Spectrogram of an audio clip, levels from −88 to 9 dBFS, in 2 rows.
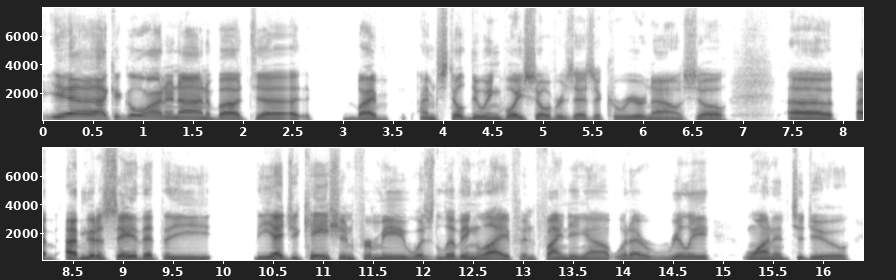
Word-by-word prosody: Yeah. 180 +1 +4
I 165 - +1
could 165 -2 -8
go 150 0 0
on 145 -1 0
and 135 -2 -1
on 125 -2 +2
about, 105 -1 0
uh, 100 -1 +1 0.4
my 105 +3 +1 0.4
I'm 100 0 -3
still 135 +5 -1
doing 120 -2 -1
voiceovers 90 -6 -1
as 90 0 -3
a 90 - -6
career 95 +1 -4
now. 85 -4 -4
So, 80 -3 -3 0.6
uh, 95 -1 +3 0.2
I'm 115 +2 +2
I'm 130 +1 +8
gonna 135 -2 +4
say 130 -1 +4
that 110 -1 +1
the 105 -2 -2 0.4
the 110 +5 +3
education 130 -2 +2
for 110 +1 -4
me 120 +1 +2
was 95 -8 -4
living 120 +5 +1
life 95 -3 +1
and 85 -1 -7
finding 110 -1 -1
out 100 -1 -3
what 95 -2 -5
I 85 - 0
really 115 +8 -2 0.3
wanted 105 +1 -1
to 105 - -4
do, 85 -3 -2
105 Hz, 155 wpm, -25 LUFS, 95-125 Hz, 0.6 s, I'm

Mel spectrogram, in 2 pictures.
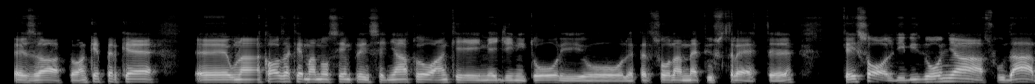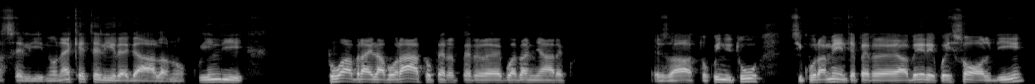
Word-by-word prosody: Esatto. 105 0 +2
Anche - - 0
perché, 125 -2 +1 0.3
ehm, 110 0 +2
una 115 0 +1
cosa 135 +3 +1
che - - 0
m'hanno 120 0 +1
sempre 120 -1 -2
insegnato, 115 +1 0
anche 110 +1 -1
i 105 -1 -1
miei 100 0 -1
genitori 100 -1 -1
o 90 -1 +1
le 85 0 -1
persone 105 0 0
a 100 - +1
me 100 0 +1
più - - -4
strette, 85 +1 -1 0.4
che - - 0
i 130 - +2
soldi 100 -6 0
bisogna 130 +3 +1
sudarseli, 90 -5 -1
non 90 +3 -6
è 115 - +1
che 120 - -2
te 115 - 0
li 105 -2 -1
regalano. 80 -3 0
Quindi, 110 -2 0 0.8
tu 130 +3 +2
avrai 125 -4 +2
lavorato 115 +2 +2
per 105 -1 -3
per 100 -1 0
guadagnare 105 -1 -1
q - - -36 0.8
esatto. 90 +4 0
Quindi, 115 -2 0
tu, 140 +1 +1 0.3
sicuramente, 115 +4 0
per 100 - 0
avere 100 +3 +2
quei 105 -1 0
soldi, 110 +7 0
105 Hz, 140 wpm, -23 LUFS, 100-115 Hz, 0.8 s, Esatto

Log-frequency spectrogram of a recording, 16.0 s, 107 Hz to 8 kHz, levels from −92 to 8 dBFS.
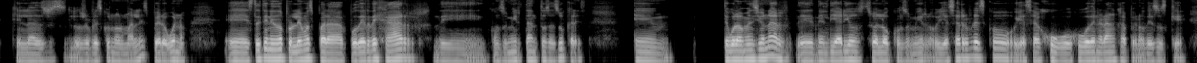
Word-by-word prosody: que 100 - -8
las 105 +5 -5
los 125 -8 -7
refrescos 105 +2 -4
normales, 110 +10 -5
pero, - - +3
bueno, 110 -4 0 0.5
estoy 110 +3 0
teniendo 140 -1 +5
problemas 130 +2 +3
para 110 -5 +4
poder 115 +3 +4
dejar 135 +1 +2 0.2
de 100 -1 -10
consumir 105 +2 -7
tantos 120 -1 -4
azúcares, 135 +7 -5 0.6
em, 110 -4 -6 0.7
te - - +2
vuelvo 125 0 +7
a - - -2
mencionar, 135 0 +1
eh, 110 0 +1
del 110 -1 -4
diario 115 +2 +4
suelo 110 -2 +2
consumir, 105 0 -7
o - - -6
ya 105 +1 -1
sea 135 - +2
refresco 145 0 +1
o - - -4
ya - - -1
sea 110 0 0
jugo 105 -3 -1
jugo 115 0 +3
de 115 - +5
naranja, 115 0 -1
pero - - -7
de 100 - -2
esos 105 +1 -7
que 125 - -9
115 Hz, 160 wpm, -24 LUFS, 105-130 Hz, 0.7 s, vuelvo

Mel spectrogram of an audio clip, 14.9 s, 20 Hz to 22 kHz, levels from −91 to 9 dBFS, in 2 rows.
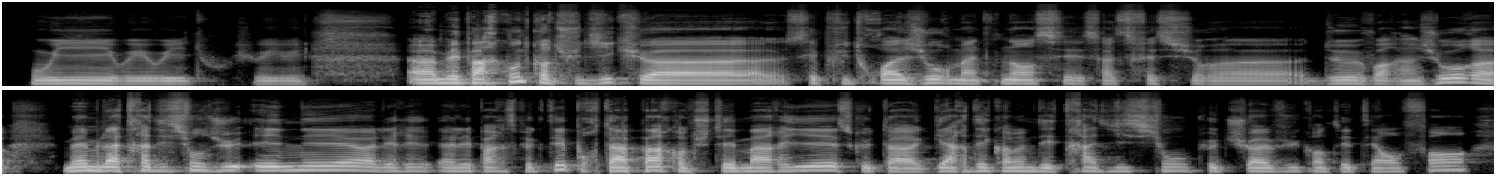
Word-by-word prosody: Oui, 110 -1 -2
oui, 100 0 -4
oui, 100 0 -4
tout 100 +1 -22 0.2
q 105 - -14
oui, 100 -1 -7
oui, 95 - -8 0.5
heu, 120 0 +6
mais 130 +1 +6
par 130 +1 +7
contre, 175 +2 +3
quand - - +5
tu - - -6
dis 115 +5 -3
que, 130 -3 -1
heu, 110 -1 +4
c'est - - -7
plus - - -11
3 120 -1 +2
jours 120 +2 -1
maintenant, 110 0 -1
c'est 110 -1 -6
ça 100 +1 -8
se 100 - -10
fait 110 - -9
sur, 105 0 -9
heu, 100 -1 -7
2, 105 +3 -5
voire 100 -2 -4
1 100 - -6
jour, 140 +6 0
heu, 115 - +2 0.3
même 135 +2 +4
la 135 -1 +8
tradition 135 0 0
du 140 +2 +1
henné, 150 +2 +3
heu, 145 - +3
elle 130 - -1
est 125 - -2
ré 125 0 -7
elle 120 0 -4
est 125 - -2
pas 125 0 -2
respectée? 125 +7 -3
Pour - - -8
ta 120 -1 +7
part 135 +3 +4
quand 125 - -1
tu 105 - -6
t'es 120 - 0
mariée, 125 +5 +2
est-ce 145 - -3
que - - -4
tu 115 -1 -2
as 105 0 +2
gardé 125 +3 -1
quand 125 - -1
même 125 0 -1
des 115 -2 -3
traditions 125 +2 -5
que 120 0 -6
tu 120 +1 -7
as 115 - +4
vu 115 +2 -8
quand 120 0 -5
tu 115 - -6
étais 115 -1 -7
enfant, 145 +8 -3
120 Hz, 275 wpm, -22 LUFS, 110-130 Hz, 0.5 s, la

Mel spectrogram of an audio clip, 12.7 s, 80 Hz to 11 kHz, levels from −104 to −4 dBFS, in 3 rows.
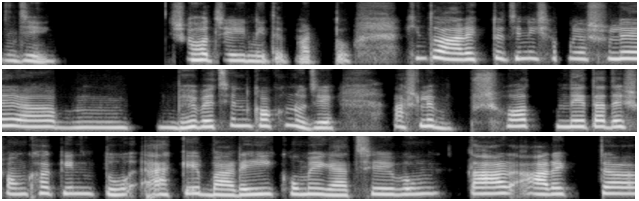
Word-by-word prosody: জি। 250 - -1 1.0
সহজেই 280 -2 +1
নিতে - - -5
পারত। - - -8 0.5
কিন্তু 355 +2 -3
আরেকটা 305 +3 +2
জিনিস 335 -1 -3
আপনি 335 -1 -8
আসলে 330 +1 0 0.3
আ - - +2 0.3
উম 260 0 -3 0.5
ভেবেছেন 290 +5 +1
কখনো 320 0 0
যে, 250 - +2 0.5
আসলে 320 +3 0 0.4
সৎ 315 0 +1 0.3
নেতাদের 295 -1 +3
সংখ্যা 285 +2 -1
কিন্তু 295 -3 -3 0.3
একেবারেই 255 -1 +2 0.2
কমে 275 0 +1
গেছে 235 +4 -1
এবং 265 +2 -1 0.3
তার 295 +1 +7 0.2
আরেকটা 280 +2 +3
290 Hz, 120 wpm, -22 LUFS, 265-310 Hz, 1.0 s, তার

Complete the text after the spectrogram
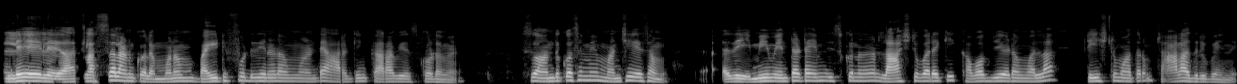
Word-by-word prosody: లేదు, 165 0 +9
లేదు. 130 -2 +5
అట్లా 150 +3 0
అస్సలనుకోలేం, 155 -9 +2
మనం 150 +3 0 0.2
బయటి 150 +5 +2
ఫుడ్ 180 -3 -3
తినడం 155 -2 -1 0.2
అంటే 140 +4 -6
ఆరోగ్యం 130 +3 -6
ఖరాబ్ 135 +1 -1
చేసుకోవడమే. 125 -3 -7 0.7
సో, 170 - -4
అందుకోసం 175 +6 +1
మేం 190 -2 -2
మంచిగా 145 +7 -1
చేసాం. 155 -6 -2 0.7
అది 140 +2 +3 0.2
మేము 160 +1 +3
ఎంత 150 +4 +1
టైం 170 0 0
తీసుకున్నా, 170 0 -4
గాని 165 -3 -3
లాస్ట్ 145 +5 +1
వరకి 165 +3 +1
కబాబ్ 150 +3 -2
చేయడం 155 -1 +1
వల్ల 150 +5 0 0.4
టేస్ట్ 155 +2 -2
మాత్రం, 160 +3 -4
చాలా 140 +3 -2
అదిదిరిపోయింది. 120 -7 -6
150 Hz, 155 wpm, -22 LUFS, 135-165 Hz, 0.7 s, లేదు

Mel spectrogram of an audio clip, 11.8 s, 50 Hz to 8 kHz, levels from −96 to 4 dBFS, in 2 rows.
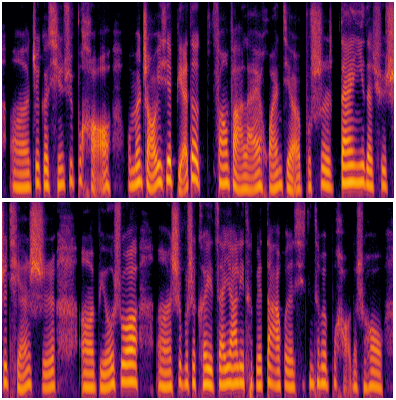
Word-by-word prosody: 嗯， 160 -1 -1
这 210 +5 -1
个 185 -1 +2
情 185 +2 -3
绪 230 +5 -6
不 245 - -10
好， 190 - -2 0.2
我 175 - -8
们 205 +5 +3
找 210 - +3
一 220 - +4
些 245 +4 +6
别 - - -1
的 260 -6 +4 0.2
方 205 -1 +1
法 185 -8 +1
来 145 +4 0
缓 160 +1 -3
解， 160 -5 -1
而 140 +3 -2
不 145 - -11
是 175 -1 -1
单 215 0 +6
一 215 0 +3
地 185 -3 +2
去 180 +2 -5
吃 210 +5 -1
甜 160 -2 -3
食。 165 -2 -1 0.4
呃， 160 0 +1
比 155 +1 -5
如 165 +5 +2
说， 220 +1 +5 0.2
呃， 170 -2 -1
是 220 +6 -2
不 200 - -4
是 205 +1 -1
可 195 0 +1
以 190 - +5
在 190 +2 +1
压 200 0 +4
力 205 - +3
特 - - -8
别 185 0 0
大， 185 -1 -1
或 180 0 -4
者 165 - 0
心 180 +3 -14
情 205 - -5
特 210 +1 -4
别 200 -1 +1
不 195 +3 -13
好 - - -11
的 165 - -7
时 160 +1 -9
候， 165 -2 -3
185 Hz, 285 characters per minute, -21 LUFS, 165-205 Hz, 0.4 s, 些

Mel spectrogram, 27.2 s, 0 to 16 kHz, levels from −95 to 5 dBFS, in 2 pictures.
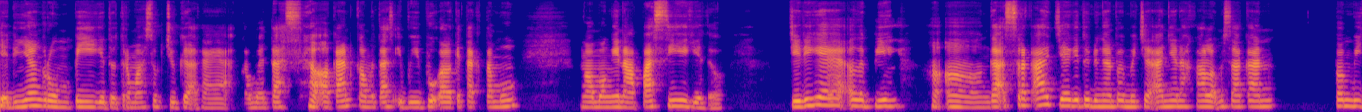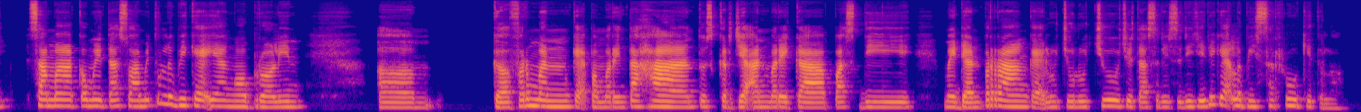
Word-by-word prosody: jadinya 190 +5 +1
ngerumpi, 180 -2 -1
gitu, 165 -1 -3
termasuk 165 +2 -6
juga 165 -3 -3
kayak 150 -1 -7
komunitas 160 +2 -1
heeh 170 - +3
kan, 185 +3 +4
komunitas 175 -1 -2
ibu-ibu 170 +1 -4
kalau 170 0 +2
kita 180 0 -1
ketemu, 185 +5 -5 0.6
ngomongin 175 0 +1
apa 160 +2 +6
sih, 200 +2 +3
gitu. 150 - -6 0.7
Jadi 185 +3 +4
kayak 235 - +3
lebih 200 0 -1 0.3
heeh, 180 0 0 0.2
enggak 185 +2 +6
sreg 225 -1 +4
aja 240 -2 +4
gitu 205 +1 0
dengan 190 -1 +1
pembicaraannya. 185 0 -1
Nah 190 - -5
kalau 185 -1 +1
misalkan, 190 +1 0 0.6
pembi 200 -2 -2 0.2
sama 205 -1 +2
komunitas 205 -1 -2
suami 195 0 -1
tu - - -14
lebih 235 -5 -2
kayak 205 -2 +1
yang 195 -1 -5
ngobrolin, 180 -1 -3 0.8
mmm, 165 -1 -4 0.6
government, 190 +2 +1
kayak 175 - 0
pemerintahan, 175 +1 +4
terus 185 +1 -3
kerjaan 175 0 +1
mereka 165 -1 +3
pas 170 0 -1
di 170 0 -5 0.4
medan 170 -1 +2
perang, 190 -3 +4
kayak 165 - -1
lucu-lucu, 180 +3 -3
cerita 180 -4 -4
sedih-sedih, 175 +1 -5
jadi 255 - -4
kayak 215 -3 -1
lebih 190 -2 -5
seru 210 +2 -2
gitu 185 -6 -11
loh. 135 -1 -19
180 Hz, 135 wpm, -23 LUFS, 170-195 Hz, 0.8 s, apa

